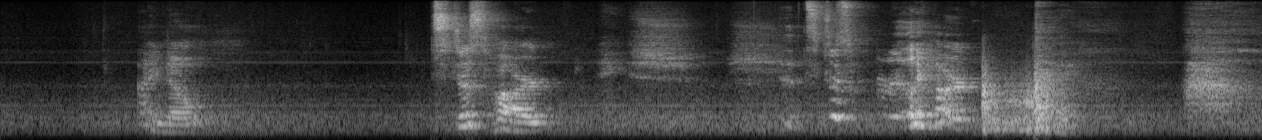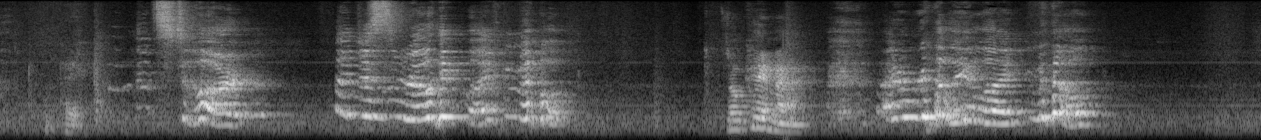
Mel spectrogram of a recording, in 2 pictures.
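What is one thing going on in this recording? A young man sobs and cries close by.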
